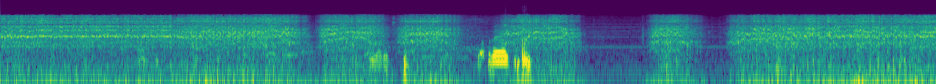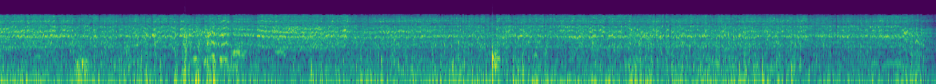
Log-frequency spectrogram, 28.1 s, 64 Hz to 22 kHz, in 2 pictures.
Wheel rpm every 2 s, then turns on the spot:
230, 220, 120, 90, 80, 100, 210, 220, 230, 220, 230, 230, 230, 200.
8-10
